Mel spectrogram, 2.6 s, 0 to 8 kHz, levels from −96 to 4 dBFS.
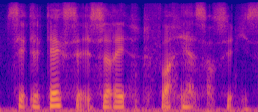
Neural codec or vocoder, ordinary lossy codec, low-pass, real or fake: autoencoder, 22.05 kHz, a latent of 192 numbers a frame, VITS, trained on many speakers; none; 7.2 kHz; fake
